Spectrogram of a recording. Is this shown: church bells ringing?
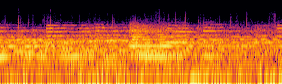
yes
